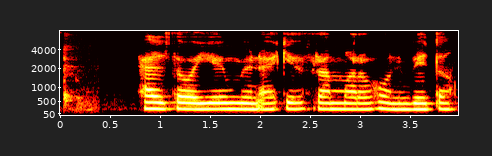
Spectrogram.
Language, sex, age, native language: Icelandic, female, 12, Icelandic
